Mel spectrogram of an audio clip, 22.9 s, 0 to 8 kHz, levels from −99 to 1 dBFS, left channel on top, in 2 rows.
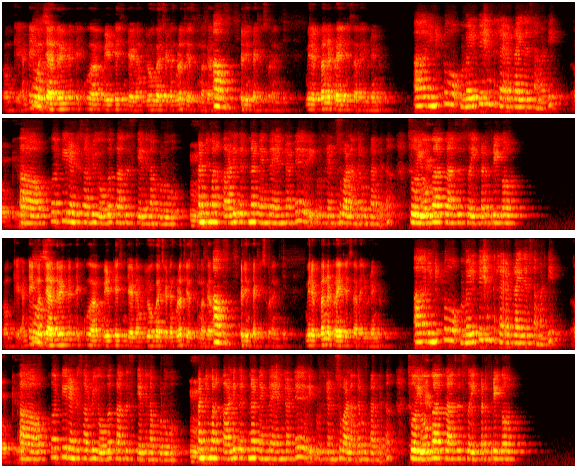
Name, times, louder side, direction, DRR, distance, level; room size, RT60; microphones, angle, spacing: voice 1, 0.0-4.2 4.8-5.5 6.1-7.6 11.4-11.9 15.2-15.4 19.7-20.0, right 3 dB, 75° right, 5 dB, 0.6 m, -32 dB
voice 2, 4.2-4.5 8.2-11.0 11.8-14.9 15.4-21.6, right 1 dB, 30° right, 0 dB, 0.5 m, -30 dB
4.1 x 2.4 x 3.9 m, 0.79 s
head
